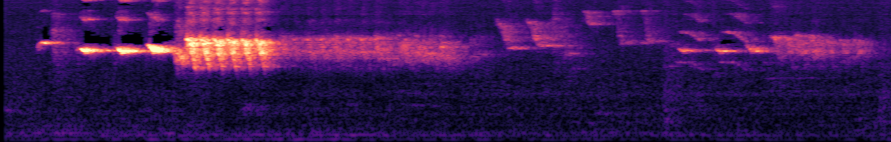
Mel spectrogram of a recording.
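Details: Lined seedeater singing firmly: a few clear, high whistled notes run straight into a loud, rapid buzzy rattle lasting about half a second, followed by a softer, quieter repeat of whistles and buzz.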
